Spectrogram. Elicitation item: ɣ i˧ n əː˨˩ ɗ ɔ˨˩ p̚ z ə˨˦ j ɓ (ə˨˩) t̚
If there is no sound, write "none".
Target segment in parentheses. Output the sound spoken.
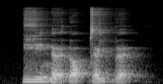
ə˨˩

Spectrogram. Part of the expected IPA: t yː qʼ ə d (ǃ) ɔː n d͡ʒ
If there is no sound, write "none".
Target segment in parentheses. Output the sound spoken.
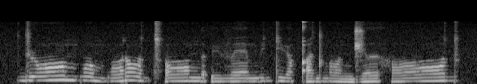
ŋ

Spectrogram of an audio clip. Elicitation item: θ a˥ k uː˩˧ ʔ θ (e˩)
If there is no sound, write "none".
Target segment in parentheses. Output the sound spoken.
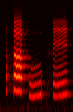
e˧˥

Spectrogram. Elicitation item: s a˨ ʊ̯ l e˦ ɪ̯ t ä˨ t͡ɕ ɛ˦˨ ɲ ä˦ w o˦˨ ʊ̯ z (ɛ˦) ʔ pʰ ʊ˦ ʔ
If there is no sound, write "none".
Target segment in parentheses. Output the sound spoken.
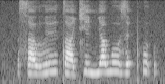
ɛ˦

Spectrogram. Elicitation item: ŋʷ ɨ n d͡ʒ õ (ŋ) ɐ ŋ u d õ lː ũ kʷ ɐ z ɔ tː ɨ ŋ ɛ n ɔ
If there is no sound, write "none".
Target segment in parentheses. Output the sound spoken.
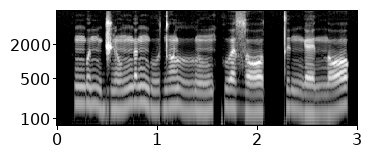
ŋ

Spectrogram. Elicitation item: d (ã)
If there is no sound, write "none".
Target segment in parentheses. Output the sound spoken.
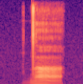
ã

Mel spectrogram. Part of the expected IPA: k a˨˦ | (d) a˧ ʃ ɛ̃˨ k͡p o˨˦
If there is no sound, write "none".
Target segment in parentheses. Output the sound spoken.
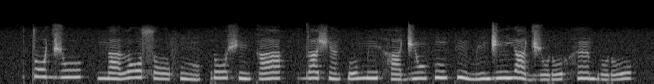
d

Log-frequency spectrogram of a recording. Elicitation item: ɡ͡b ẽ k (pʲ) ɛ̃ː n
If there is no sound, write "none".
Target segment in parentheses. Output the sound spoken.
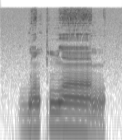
mʲ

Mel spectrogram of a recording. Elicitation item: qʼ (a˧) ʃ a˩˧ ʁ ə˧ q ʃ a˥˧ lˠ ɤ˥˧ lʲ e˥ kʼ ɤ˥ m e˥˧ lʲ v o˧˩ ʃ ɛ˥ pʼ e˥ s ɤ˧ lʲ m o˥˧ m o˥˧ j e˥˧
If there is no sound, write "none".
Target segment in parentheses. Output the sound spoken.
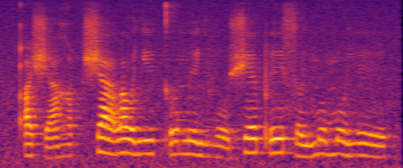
ə˧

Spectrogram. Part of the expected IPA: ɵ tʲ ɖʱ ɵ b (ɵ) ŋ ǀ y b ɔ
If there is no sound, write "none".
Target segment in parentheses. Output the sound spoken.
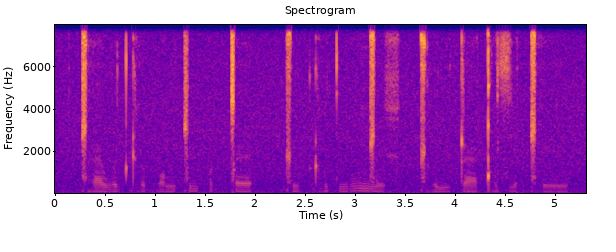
ɔ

